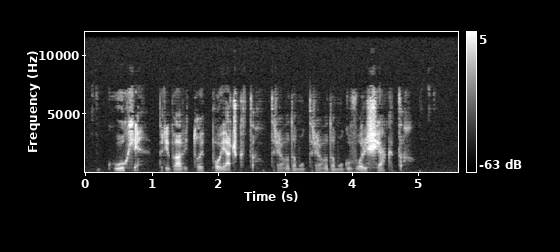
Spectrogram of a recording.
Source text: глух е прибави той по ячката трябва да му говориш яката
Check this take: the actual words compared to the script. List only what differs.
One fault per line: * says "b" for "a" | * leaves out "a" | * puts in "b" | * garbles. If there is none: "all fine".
* puts in "трябва да му"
